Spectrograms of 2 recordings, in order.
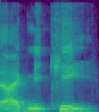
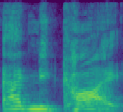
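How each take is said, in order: First: The last syllable sounds like 'key'. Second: The last syllable sounds like 'kye'. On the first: The speaker calls it wrong. "why are so many things mispronounced in this movie" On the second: The speaker calls it right. "It's Agni Kai"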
